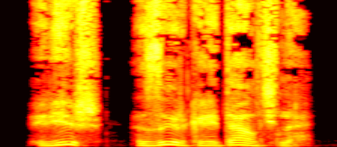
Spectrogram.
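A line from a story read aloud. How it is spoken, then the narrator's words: Whisper. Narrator (Russian): шепнул Быстряков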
